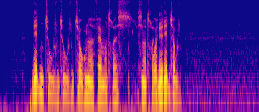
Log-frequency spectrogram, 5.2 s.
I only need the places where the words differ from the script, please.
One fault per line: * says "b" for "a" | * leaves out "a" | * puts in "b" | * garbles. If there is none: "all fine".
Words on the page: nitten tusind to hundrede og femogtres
* puts in "tusind"
* garbles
